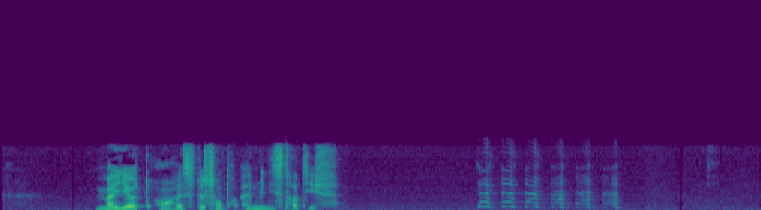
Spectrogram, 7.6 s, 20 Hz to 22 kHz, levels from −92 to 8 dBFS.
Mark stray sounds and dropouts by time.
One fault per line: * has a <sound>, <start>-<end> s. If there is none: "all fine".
* has a laugh, 4.8-6.3 s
